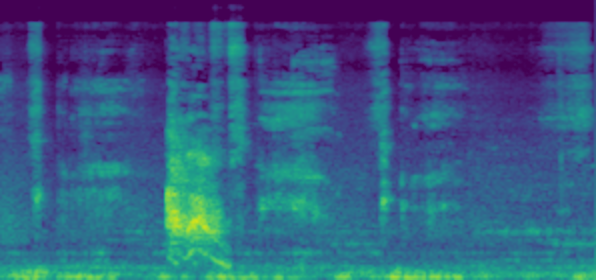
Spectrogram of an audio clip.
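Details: Single strong, harsh dog bark about two seconds in, sliding downward in pitch, set against a low background rumble and faint voices.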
